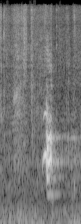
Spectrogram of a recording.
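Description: White dog Lou Baby lets out a single short, sharp bark, faint and distant over a quiet room.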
